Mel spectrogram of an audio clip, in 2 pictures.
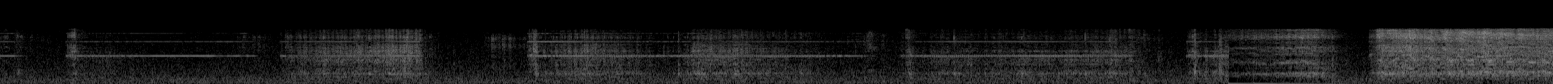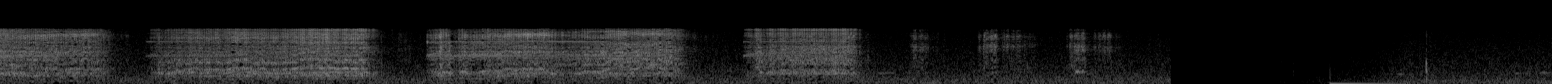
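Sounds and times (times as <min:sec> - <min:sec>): thin steady whine: 0:00.0 - 0:24.8
toy truck motor whirring: 0:02.4 - 0:26.7.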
